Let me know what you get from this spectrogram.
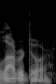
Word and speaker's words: Labrador: Labrador. Have I pronounced that properly? – I believe you did. Raul Labrador.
